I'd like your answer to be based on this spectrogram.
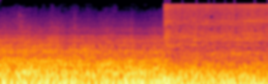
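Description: A train runs on rails between stations on the Kuala Lumpur to Penang line in Malaysia, a loud, steady rumble and rattle with a sudden rise in hiss partway through.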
